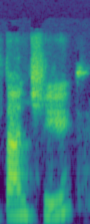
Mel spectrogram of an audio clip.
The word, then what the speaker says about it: Danqi: All right, David Hirshanov, and then we've got, I think, pronounce it Danqi? It's Danqi. Danqi. So the Q is a CH sound.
